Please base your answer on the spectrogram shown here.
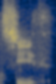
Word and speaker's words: Seath: I mean, if you want to follow me on Instagram, it's Seath. Seath is spelled like death, but instead of a D, it's an S.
